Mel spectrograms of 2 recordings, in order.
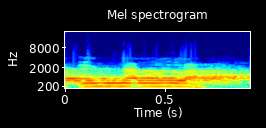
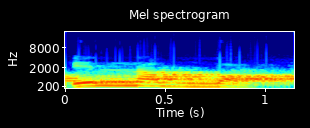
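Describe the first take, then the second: First: The L in Allah is thin and light. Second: The L in Allah is thick and heavy. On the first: The speaker calls it wrong. "nggak boleh baca" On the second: The speaker calls it right. "harus tebal"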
